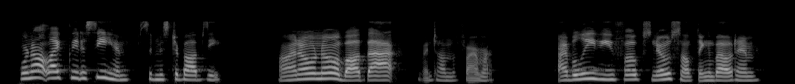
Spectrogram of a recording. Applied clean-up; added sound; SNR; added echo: neural mask model DeepFilterNet 3.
